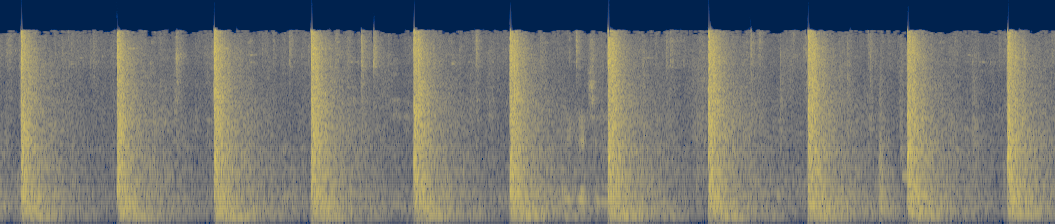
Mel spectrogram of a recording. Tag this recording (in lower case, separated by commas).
speech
